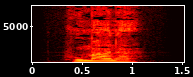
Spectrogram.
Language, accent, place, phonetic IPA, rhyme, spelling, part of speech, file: German, Germany, Berlin, [huˈmaːnɐ], -aːnɐ, humaner, adjective, De-humaner.ogg
- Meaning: 1. comparative degree of human 2. inflection of human: strong/mixed nominative masculine singular 3. inflection of human: strong genitive/dative feminine singular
